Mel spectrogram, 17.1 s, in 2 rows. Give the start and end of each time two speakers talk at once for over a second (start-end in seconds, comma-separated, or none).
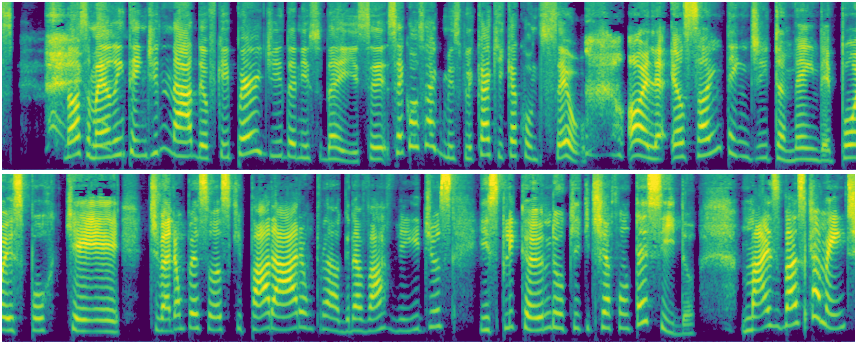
none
